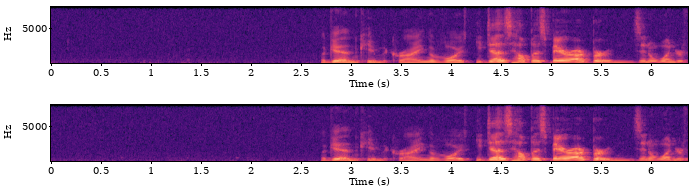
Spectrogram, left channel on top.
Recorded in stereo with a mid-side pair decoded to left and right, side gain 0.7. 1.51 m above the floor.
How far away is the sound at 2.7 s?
About 1.6 m.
